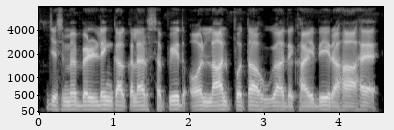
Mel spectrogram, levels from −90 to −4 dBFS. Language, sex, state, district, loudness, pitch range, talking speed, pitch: Hindi, male, Uttar Pradesh, Lalitpur, -19 LUFS, 105-115 Hz, 170 wpm, 110 Hz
